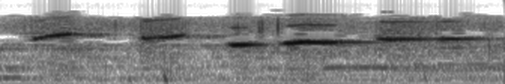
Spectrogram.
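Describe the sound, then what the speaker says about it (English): A person whistles the melody of the song Pale Hands, a clear, close, lilting tune of several sustained and sliding notes with no talking over it. "What are you doing whistling Pale Hands?"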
